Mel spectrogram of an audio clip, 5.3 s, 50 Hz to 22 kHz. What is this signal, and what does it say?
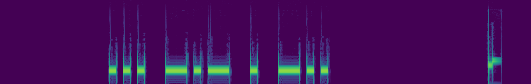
Morse code, heard as a keyed tone, about 17 wpm, 700 Hz. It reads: SKED
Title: Abbreviations Repeated 3x - 17wpm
